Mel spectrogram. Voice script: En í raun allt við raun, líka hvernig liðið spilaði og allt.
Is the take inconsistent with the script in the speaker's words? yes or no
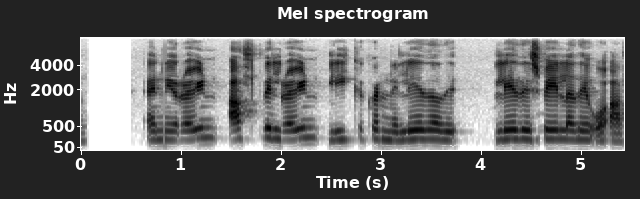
no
